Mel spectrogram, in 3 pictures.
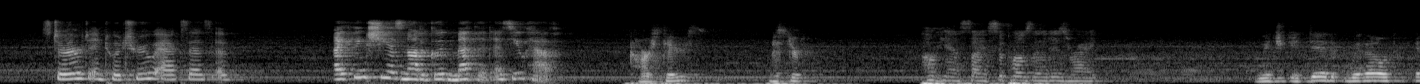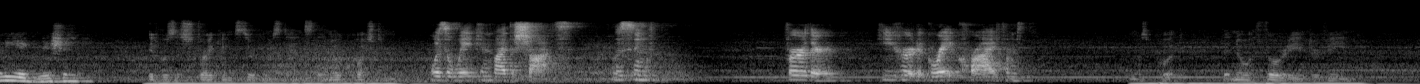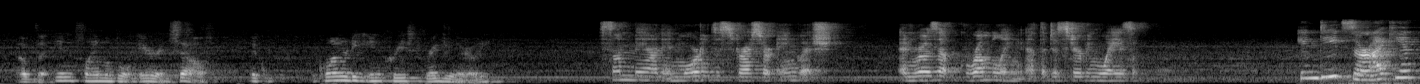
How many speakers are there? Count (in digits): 7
